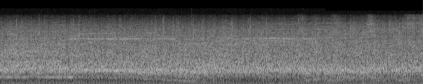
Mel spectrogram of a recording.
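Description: A basketball arena crowd at a Knicks versus Heat Eastern Conference semifinal roars and applauds after a score, a dense, steady wash of cheering and clapping throughout.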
